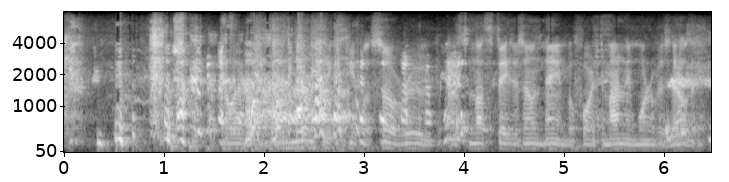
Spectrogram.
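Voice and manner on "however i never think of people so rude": laughing. Real, not acted. Narrator breaks into laughter.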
